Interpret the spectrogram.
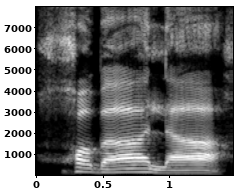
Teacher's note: حرکت کو لمبا نہیں کریں گے، میم پہ اظہار شفوی، خبالا خا حروف مستعلیہ میں سے ہے، کھردری آواز سے اس کو ادا کرنا ہے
